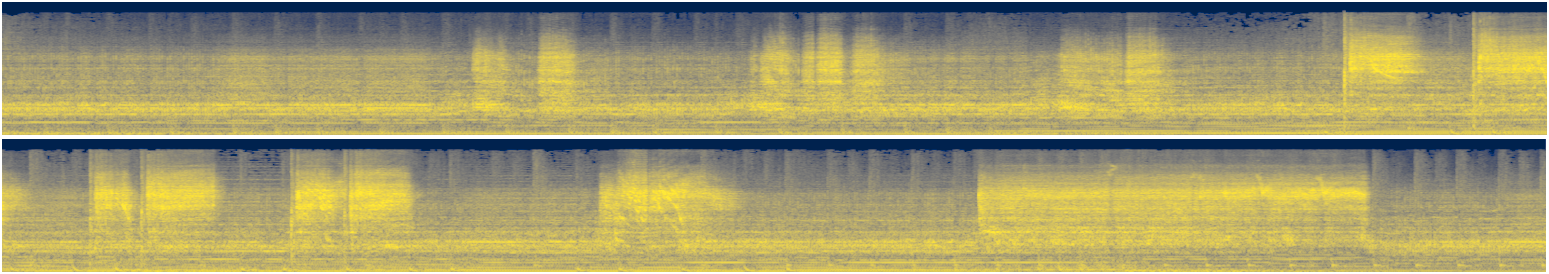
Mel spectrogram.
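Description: Lightsaber sound-board hum from the hilt speaker of a neopixel saber running its 'Luke's' sound font, steady throughout. From about five seconds in the blade is swung, giving about a dozen short swing swooshes over the hum. Near the end comes a louder sustained buzz lasting about four seconds.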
